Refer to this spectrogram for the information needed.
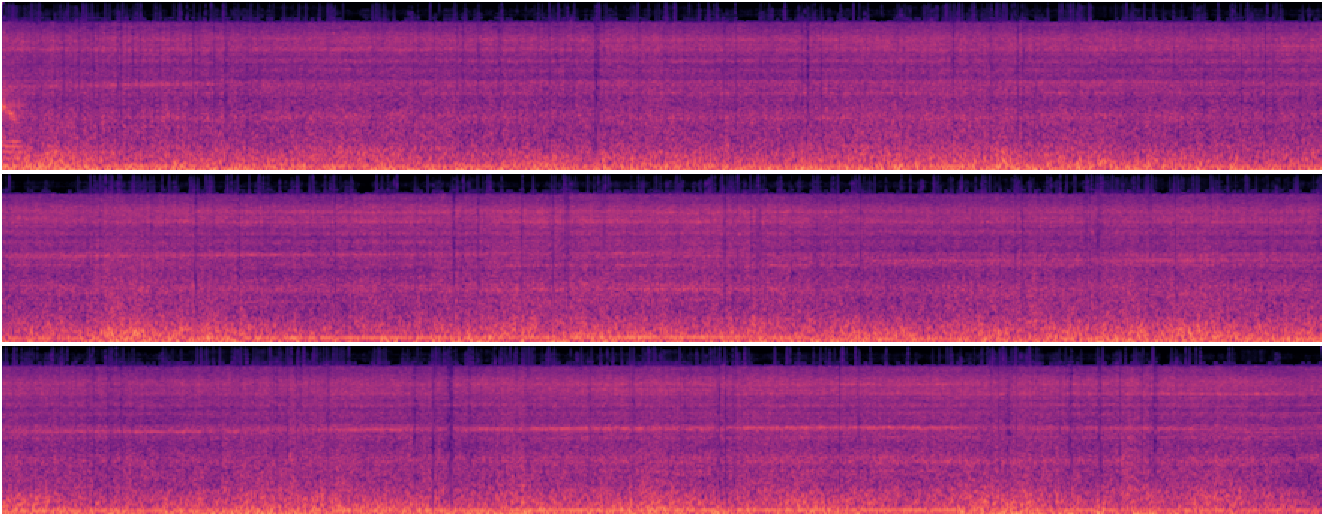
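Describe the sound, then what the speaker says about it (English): A Maxim Drift jet ski running on a lake past a dam: continuous loud engine drone with shifting pitch, heavy wind buffeting over the microphone throughout, and occasional voice beneath. "Jet skiing and doing all kinds of silly things on the water today."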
